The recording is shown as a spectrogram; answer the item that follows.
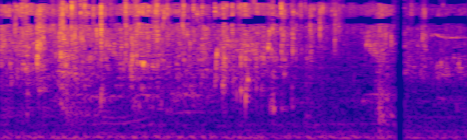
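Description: Water splashing and sloshing in irregular bursts as a hand swishes chopped greens around in a plastic basin of water.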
